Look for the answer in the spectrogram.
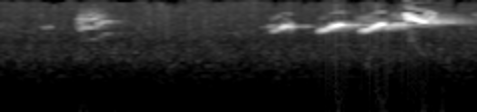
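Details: Double-collared seedeater singing the "Tui Tui Zel Zel" song used to train captive birds. A brief high note opens, then after a pause come three slurred, rising whistles that sweep up to a higher ending.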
